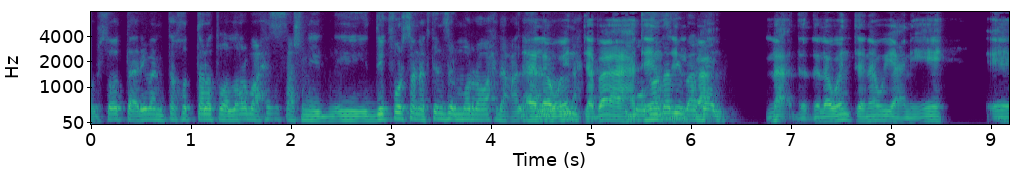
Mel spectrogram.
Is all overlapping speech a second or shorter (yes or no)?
no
